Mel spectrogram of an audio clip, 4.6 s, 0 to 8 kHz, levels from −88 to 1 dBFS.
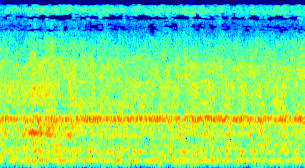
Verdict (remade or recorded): remade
